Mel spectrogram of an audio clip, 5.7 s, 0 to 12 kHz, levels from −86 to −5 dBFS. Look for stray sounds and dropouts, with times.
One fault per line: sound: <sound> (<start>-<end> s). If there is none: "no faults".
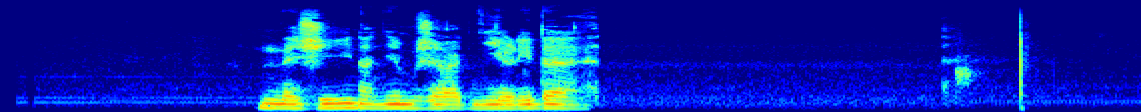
no faults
